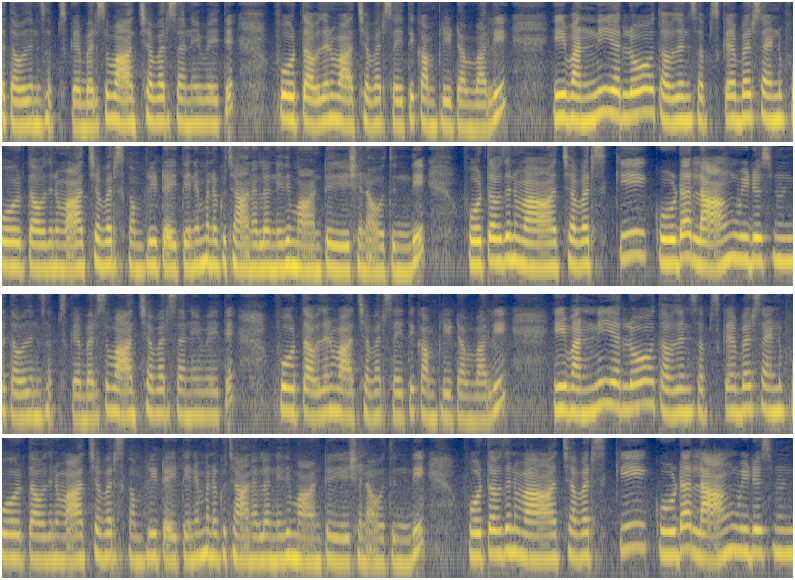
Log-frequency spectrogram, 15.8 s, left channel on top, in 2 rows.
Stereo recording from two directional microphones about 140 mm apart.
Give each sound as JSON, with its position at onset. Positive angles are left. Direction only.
{"t": 0.0, "sound": "a woman's voice", "side_deg": 35}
